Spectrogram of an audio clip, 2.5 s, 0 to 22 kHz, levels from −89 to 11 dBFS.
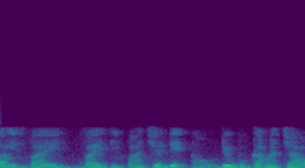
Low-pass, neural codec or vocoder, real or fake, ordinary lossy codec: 5.4 kHz; none; real; none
